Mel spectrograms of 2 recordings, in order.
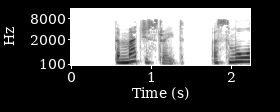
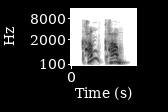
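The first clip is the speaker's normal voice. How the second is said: sharp, louder impatient snap; impatient anger; 3 semitones higher, 6 dB louder than usual. A narrator's reading. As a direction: hurry her up, irritated. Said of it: "said Havisham angrily".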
